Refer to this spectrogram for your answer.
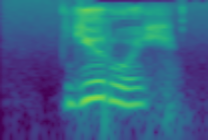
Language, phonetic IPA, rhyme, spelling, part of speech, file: Russian, [ɡʲɪˈroj], -oj, герой, noun, Ru-герой.ogg
- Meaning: 1. hero 2. character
